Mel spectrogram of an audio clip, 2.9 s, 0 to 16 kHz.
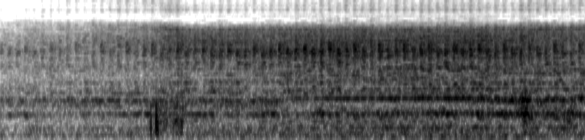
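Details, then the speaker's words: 2003/04 Daewoo Matiz (Chevrolet Spark) after a muffler tape repair, idling with the microphone underneath: steady even idle, soft exhaust note, no puffing or hissing leak; significantly quieter than before the repair. "and then underneath as you can tell it is significantly quieter than it was before the repair"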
